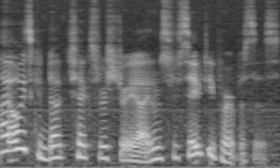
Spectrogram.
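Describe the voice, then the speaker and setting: Putting on a squeaky character voice, a man talks at a very fast pace and high pitch. Clear background noise can be heard. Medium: read story. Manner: timid, stammering.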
